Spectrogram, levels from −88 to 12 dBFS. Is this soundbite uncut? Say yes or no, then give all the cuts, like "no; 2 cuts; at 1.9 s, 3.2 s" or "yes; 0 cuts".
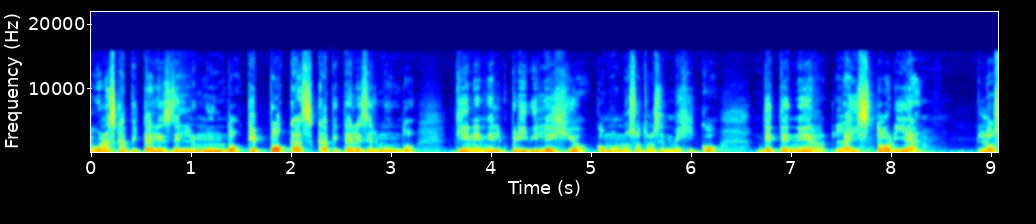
yes; 0 cuts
